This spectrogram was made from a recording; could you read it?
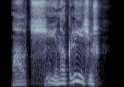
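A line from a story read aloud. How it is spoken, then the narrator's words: Voices fading into muttering. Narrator (Russian): голоса перешли в бормотание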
